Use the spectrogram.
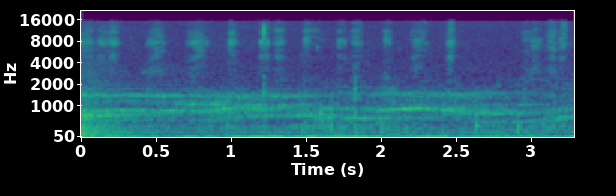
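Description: Hand writing on a board, a continuous scratch of strokes with small taps, running under a steady background hum.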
